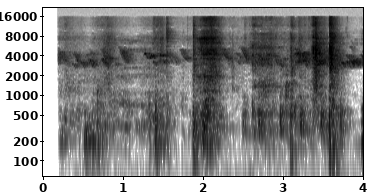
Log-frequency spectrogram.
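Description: Faint bird chirps with a few soft knocks.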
